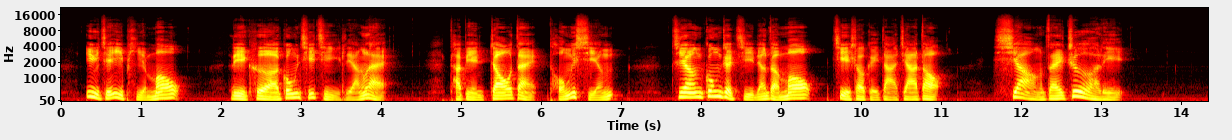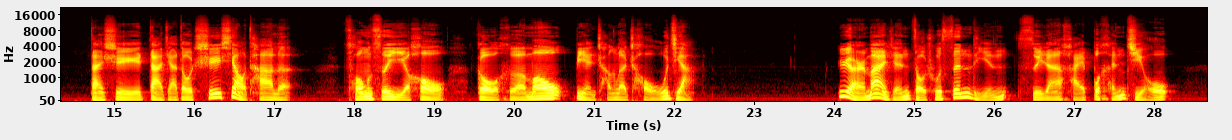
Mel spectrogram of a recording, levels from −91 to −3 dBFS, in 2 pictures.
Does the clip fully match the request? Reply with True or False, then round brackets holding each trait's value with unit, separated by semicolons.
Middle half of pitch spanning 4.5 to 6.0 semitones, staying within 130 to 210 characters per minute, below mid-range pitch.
True (5.3 semitones; 145 characters per minute; 115 Hz)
